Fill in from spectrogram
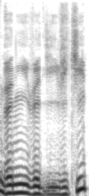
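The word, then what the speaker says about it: Veni Vidi Vici: Et puis bah, vous avez eu le droit en outro de l'interview à un extrait du dernier album Veni Vedi Vici. J'insiste sur la prononciation du que, hein, qui et pas de chi, puisque c'est du latin et pas de l'italien.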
